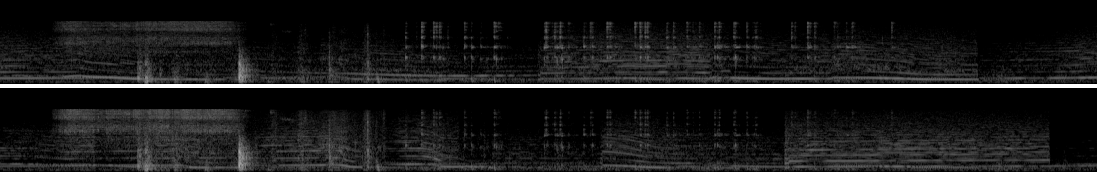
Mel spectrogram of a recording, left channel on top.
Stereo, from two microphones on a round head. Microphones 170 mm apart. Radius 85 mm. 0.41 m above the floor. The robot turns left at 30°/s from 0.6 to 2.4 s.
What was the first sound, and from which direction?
Running footsteps, 75° right (ahead or behind).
